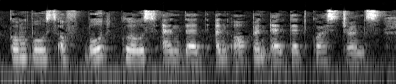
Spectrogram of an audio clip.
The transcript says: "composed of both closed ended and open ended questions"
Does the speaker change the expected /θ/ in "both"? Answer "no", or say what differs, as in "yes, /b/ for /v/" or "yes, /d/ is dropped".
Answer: yes, /t/ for /θ/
